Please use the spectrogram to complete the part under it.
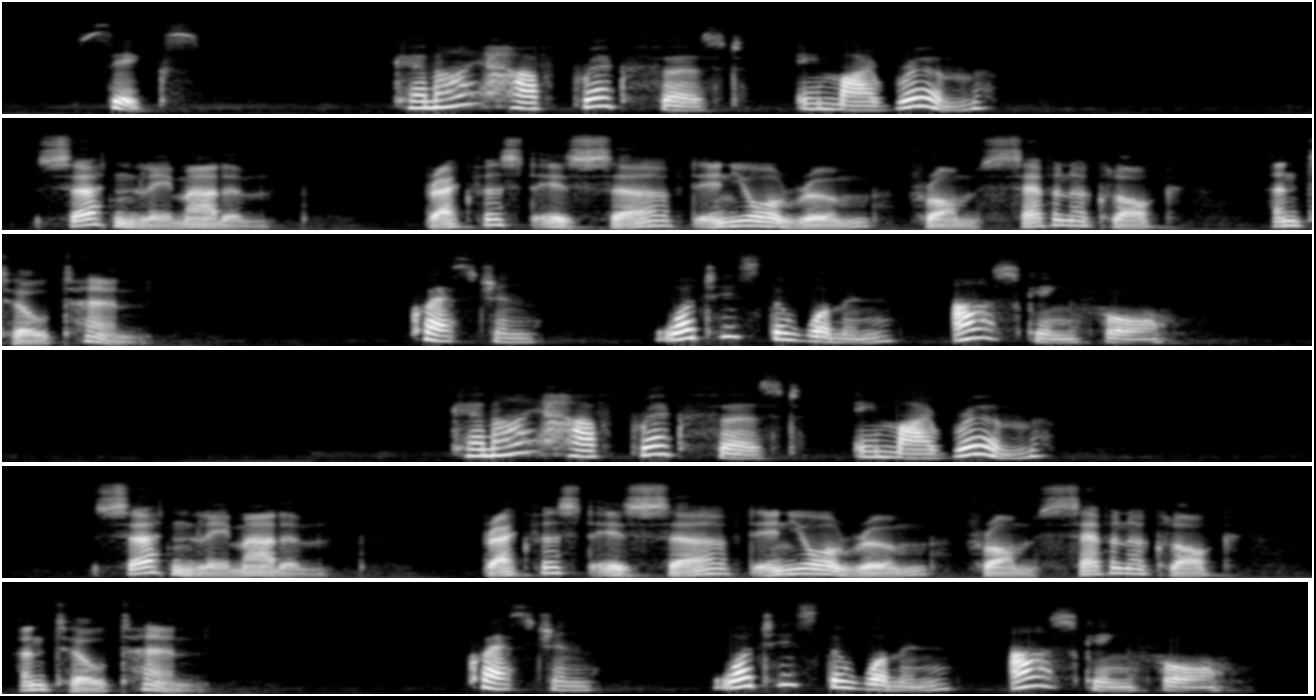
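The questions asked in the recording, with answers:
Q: What is the woman asking for?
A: Breakfast served in her room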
